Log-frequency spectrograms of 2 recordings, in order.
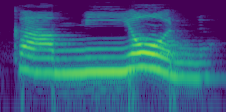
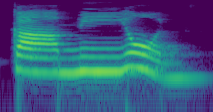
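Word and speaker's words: camión: a truck in spanish a truck is called kamiyon that's a kamiyon i'll repeat it kamiyun that's a truck with an accent on the alphabet o so we have to stress it that's a truck in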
